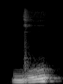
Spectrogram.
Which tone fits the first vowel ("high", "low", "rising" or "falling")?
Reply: rising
